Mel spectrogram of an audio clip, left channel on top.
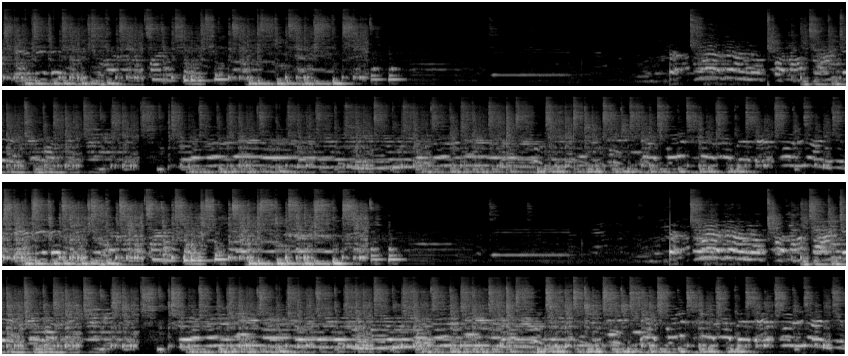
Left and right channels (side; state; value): left; quieter; 7.1 dB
